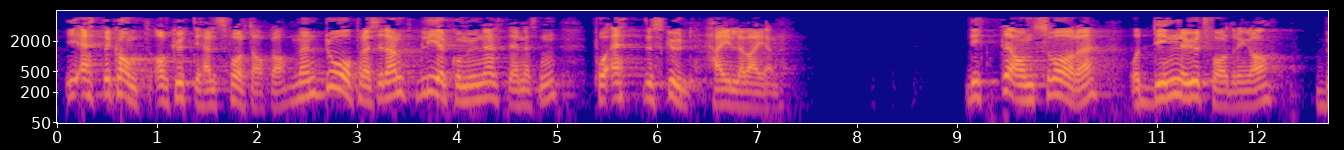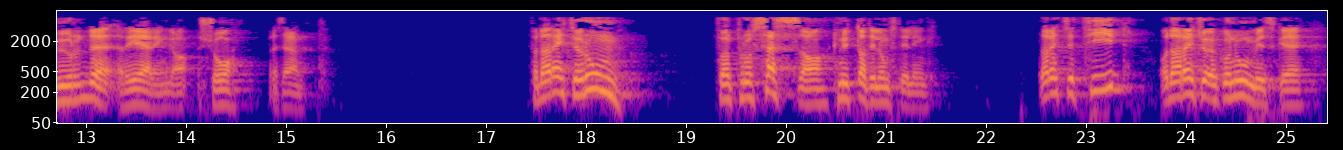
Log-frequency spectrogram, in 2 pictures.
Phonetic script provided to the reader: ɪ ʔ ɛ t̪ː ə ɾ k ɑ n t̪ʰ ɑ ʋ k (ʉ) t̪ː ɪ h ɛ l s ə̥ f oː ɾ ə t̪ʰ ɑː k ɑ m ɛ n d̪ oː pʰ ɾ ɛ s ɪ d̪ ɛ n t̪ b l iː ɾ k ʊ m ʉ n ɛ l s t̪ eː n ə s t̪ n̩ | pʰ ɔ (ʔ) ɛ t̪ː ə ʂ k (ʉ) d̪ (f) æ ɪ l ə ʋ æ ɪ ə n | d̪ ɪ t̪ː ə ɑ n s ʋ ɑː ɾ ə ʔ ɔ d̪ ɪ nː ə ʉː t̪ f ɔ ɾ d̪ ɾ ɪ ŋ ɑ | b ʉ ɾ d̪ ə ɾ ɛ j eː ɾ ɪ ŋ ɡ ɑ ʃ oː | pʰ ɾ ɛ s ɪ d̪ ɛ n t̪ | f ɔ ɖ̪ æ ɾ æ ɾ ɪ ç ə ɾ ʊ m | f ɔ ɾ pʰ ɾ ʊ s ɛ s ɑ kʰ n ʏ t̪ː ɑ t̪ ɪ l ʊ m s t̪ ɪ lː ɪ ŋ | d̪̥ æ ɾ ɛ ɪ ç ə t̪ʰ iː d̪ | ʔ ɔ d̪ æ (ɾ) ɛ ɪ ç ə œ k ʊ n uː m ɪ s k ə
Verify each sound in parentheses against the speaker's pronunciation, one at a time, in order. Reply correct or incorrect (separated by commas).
correct, correct, correct, incorrect, correct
